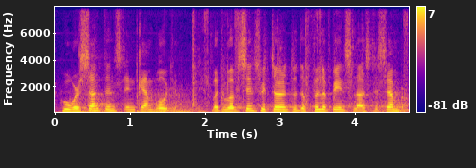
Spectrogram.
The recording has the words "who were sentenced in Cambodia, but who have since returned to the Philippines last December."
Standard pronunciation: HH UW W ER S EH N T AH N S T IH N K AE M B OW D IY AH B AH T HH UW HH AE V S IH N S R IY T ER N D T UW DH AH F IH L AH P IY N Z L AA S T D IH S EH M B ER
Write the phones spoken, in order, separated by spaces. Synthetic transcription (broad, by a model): HH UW W ER S EH N T AH N S T IH N K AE M B OW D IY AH B AH T HH UW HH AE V S IH N S R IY T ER N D T UW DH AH F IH L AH P IY N S L AA S T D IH S EH M B ER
